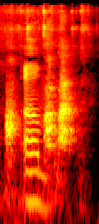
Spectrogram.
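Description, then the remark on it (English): Dogs barking: a quick run of about four loud, sharp barks, one right after another, filling the short stretch of sound. “I'm about to cut a promo on some dogs pretty quick.”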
